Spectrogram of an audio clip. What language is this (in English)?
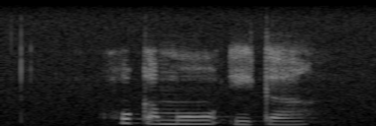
Northern Sotho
